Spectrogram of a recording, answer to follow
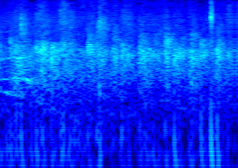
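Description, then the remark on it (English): Steady applause from a church audience, many hands clapping in a dense, continuous patter that holds at an even loudness throughout, with no voices standing out. “I love this applause. Let's keep this up.”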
